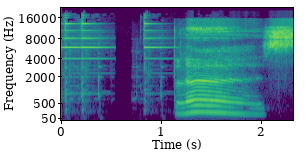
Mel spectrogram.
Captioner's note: bells ringing; bell ringing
